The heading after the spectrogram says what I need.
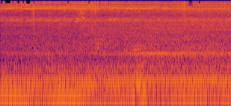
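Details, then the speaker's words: Outdoor AC/heat pump condenser unit switched on: loud steady hum while the fan motor stays stalled, starting only when pushed; caused by a failed run capacitor, fixed by replacement. "can hear the humming but the fan is not running and do that it doesn't run"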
